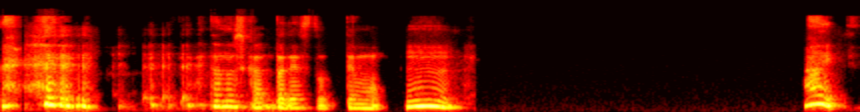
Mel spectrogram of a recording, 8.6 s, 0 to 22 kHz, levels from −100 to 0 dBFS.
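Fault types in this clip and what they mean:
No technical faults can be heard anywhere in this speech clip.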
